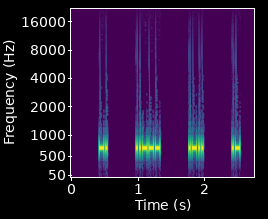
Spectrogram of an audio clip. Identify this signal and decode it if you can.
Morse code, heard as a keyed tone, about 47 wpm, spaced as for 17 wpm, 700 Hz. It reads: N2LA
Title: USA Call Signs - 4 Characters - 6x Character Spacing - 50wpm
